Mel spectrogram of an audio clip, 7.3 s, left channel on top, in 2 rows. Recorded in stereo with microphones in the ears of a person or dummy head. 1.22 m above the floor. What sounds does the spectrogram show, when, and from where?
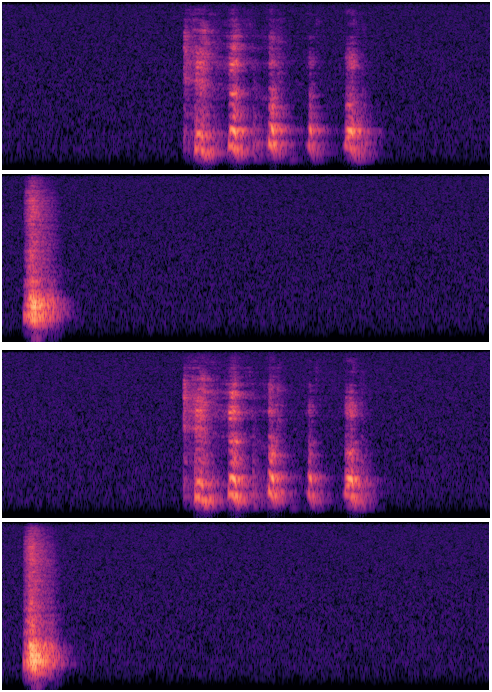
1.4 s a giggle: 45° right (ahead or behind), 1.7 m
3.8 s a whoosh: 50° right (ahead or behind), 1.6 m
